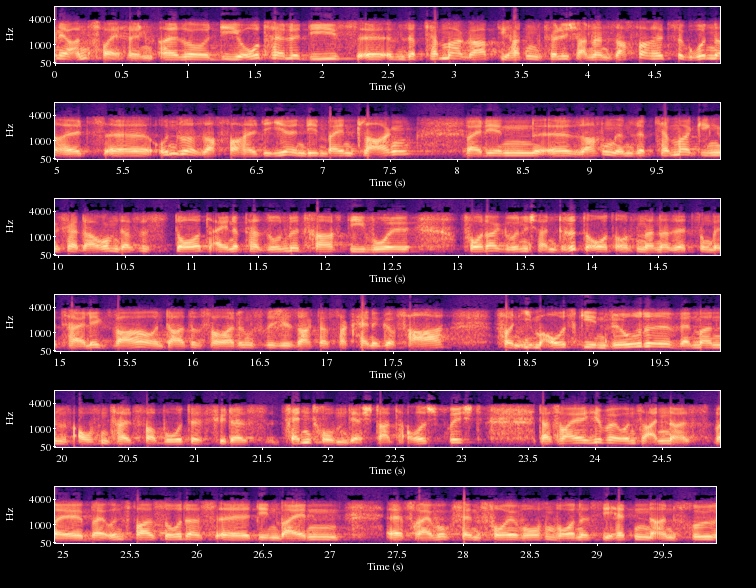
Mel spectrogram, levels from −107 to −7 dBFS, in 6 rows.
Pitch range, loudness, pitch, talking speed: 115-140 Hz, -16 LUFS, 120 Hz, 200 wpm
